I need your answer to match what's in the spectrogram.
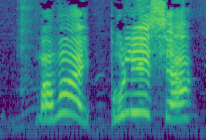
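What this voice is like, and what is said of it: Imitates a parrot's voice. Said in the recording (Portuguese): “A imitação já valeu, já.”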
